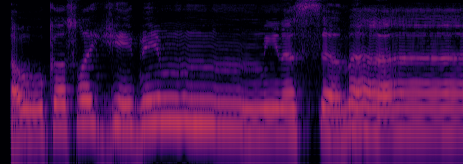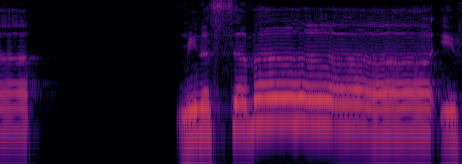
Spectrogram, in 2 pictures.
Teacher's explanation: من السماء بڑی مد 5 الف کی مقدار میں کھینچ کر پڑھیں گے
